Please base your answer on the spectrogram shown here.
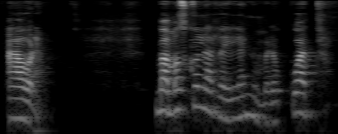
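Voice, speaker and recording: Bright-voiced woman teaching English grammar. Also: mid-range voice, expressive, normal speed. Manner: patient, repetitive, stresses warnings with frequent "¿sí?" check-ins. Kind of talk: online grammar lesson.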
